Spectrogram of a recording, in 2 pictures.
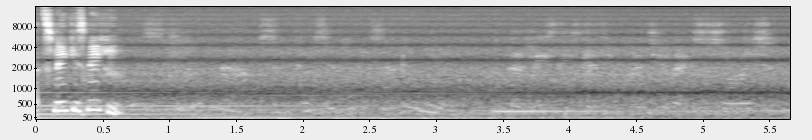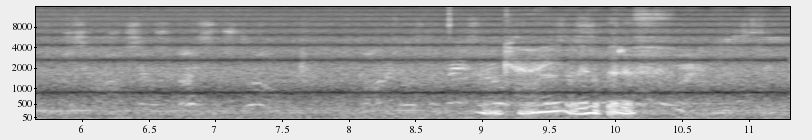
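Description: A middle-aged woman speaks calmly into a microphone.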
